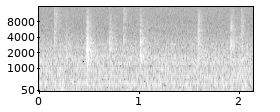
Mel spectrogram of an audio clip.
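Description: A string of faint, light, irregular clicks, about eight or nine over two seconds, over low room hiss.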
